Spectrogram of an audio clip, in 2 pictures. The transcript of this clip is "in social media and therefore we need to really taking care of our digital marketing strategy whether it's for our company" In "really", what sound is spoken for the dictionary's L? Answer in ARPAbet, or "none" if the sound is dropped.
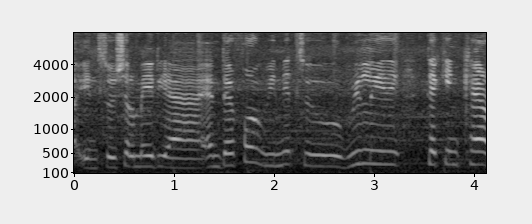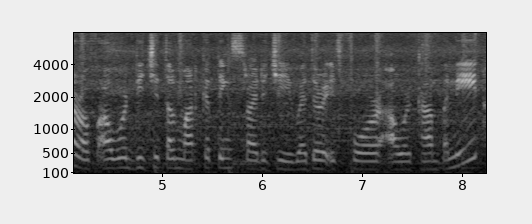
L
